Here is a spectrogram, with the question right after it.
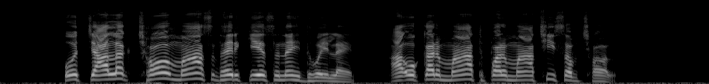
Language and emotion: Maithili, disgusted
